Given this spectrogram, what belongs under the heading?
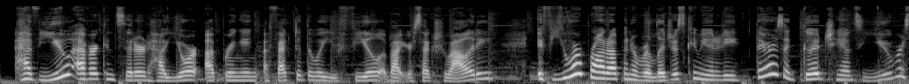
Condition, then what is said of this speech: None; typical speech.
